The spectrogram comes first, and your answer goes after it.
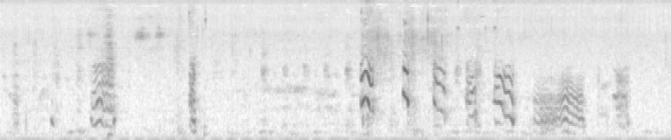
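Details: Norwich Terrier puppies giving scattered squeaky whimpers and short yelps, some rising and falling, over a constant low hum.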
